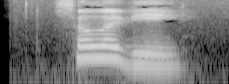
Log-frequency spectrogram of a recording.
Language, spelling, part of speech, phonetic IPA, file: Russian, соловей, noun, [səɫɐˈvʲej], Ru-соловей.ogg
- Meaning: nightingale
